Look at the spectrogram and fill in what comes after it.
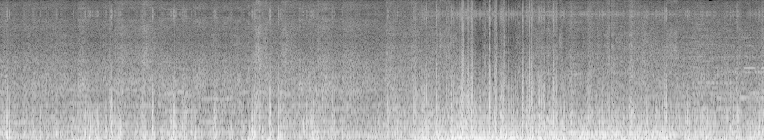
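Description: Heritage railway train in motion, heard from on board the carriage: a steady rumble of wheels on the rails with frequent clicks, growing louder about four seconds in.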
